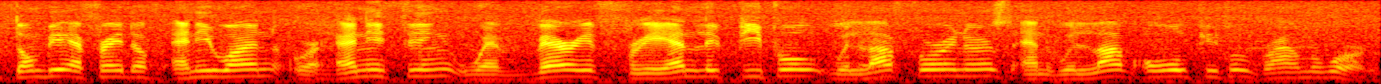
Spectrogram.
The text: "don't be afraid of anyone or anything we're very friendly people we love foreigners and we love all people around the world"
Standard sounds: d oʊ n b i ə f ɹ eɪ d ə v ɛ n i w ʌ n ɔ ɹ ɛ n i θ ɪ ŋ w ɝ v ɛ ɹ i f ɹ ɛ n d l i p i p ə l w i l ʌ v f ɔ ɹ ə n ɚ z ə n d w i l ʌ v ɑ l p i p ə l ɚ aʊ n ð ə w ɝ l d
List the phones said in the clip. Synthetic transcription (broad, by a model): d oʊ n b i ə f ɹ eɪ d ə v ɛ n i w ʌ n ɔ ɹ ɛ n i θ ɪ ŋ w ɝ v ɛ ɹ i f ɹ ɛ n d l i p i p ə l w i l ʌ v f ɔ ɹ ə n ɚ z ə n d w i l ʌ v ɑ l p i p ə l ɚ aʊ n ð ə w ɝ l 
